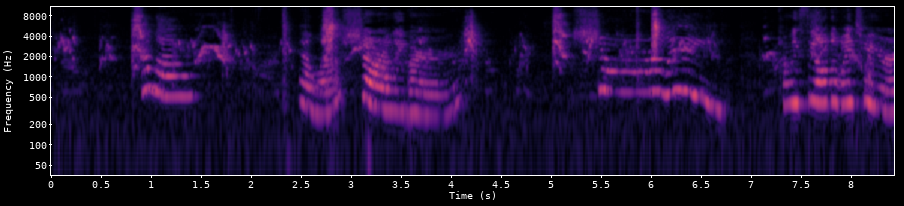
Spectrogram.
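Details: A female pet Quaker (monk) parakeet gives harsh, raspy squawks in short bursts, some bending downward in pitch.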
